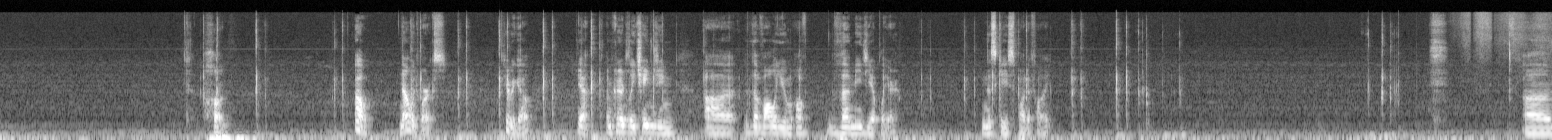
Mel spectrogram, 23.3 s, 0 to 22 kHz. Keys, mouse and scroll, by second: 20.7 alt+super+i.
